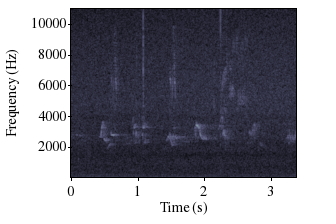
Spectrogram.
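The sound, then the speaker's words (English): A bird sings outdoors, giving several short, high, faint chirps spread across the moment over a steady low background hiss. “Oh, that's a good bird. I'm sure you heard that one.”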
